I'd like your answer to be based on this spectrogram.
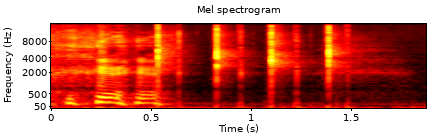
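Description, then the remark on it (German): A voice speaks briefly, then a handful of sharp, scattered hand claps ring out at an uneven rhythm over a steady low hum, fading quickly; the clapping applauds someone's re-election to the board. “Die Audiospuren von dem Applaus sehen interessant aus.”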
